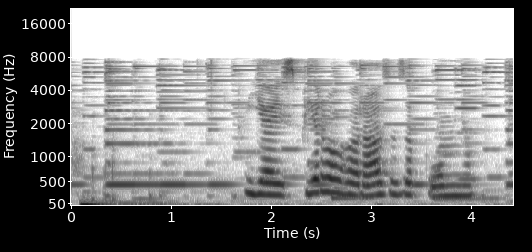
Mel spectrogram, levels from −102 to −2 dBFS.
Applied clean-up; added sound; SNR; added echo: classical method log-MMSE.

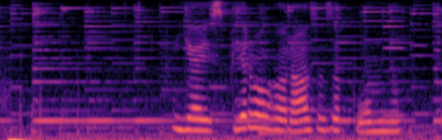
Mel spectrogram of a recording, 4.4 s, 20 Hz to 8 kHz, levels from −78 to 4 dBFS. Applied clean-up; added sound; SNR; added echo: none; Acoustic guitar; 10 dB; none.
